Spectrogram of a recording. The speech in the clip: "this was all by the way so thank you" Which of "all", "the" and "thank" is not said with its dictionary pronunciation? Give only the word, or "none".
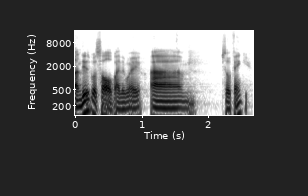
none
